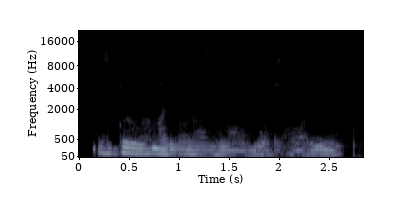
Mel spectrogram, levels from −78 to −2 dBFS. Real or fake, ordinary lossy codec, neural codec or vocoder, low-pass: fake; none; codec, 44.1 kHz, 2.6 kbps, DAC; none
